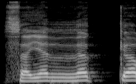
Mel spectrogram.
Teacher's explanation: یذکر میں ذال ہے، اس کو زا نہیں پڑھنا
